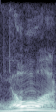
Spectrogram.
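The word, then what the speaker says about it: 야훼: 내 편을 한 거죠 그래서 이것을 발음을 해야 되기 때문에 야외 라고 바로 하죠 개신교에서는 어 여호와 라고 발언을 하고 있습니다 으 이 다르므로 p 할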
